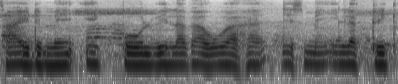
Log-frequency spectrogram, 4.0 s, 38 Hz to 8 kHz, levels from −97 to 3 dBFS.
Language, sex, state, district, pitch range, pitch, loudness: Hindi, male, Bihar, West Champaran, 130-140 Hz, 135 Hz, -15 LUFS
